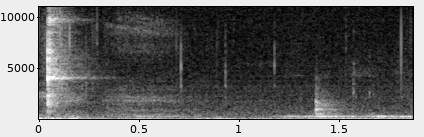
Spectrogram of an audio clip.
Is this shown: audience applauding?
no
